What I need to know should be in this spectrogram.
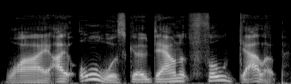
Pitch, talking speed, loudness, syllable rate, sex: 130 Hz, 165 wpm, -20 LUFS, 3.6 syllables/s, male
